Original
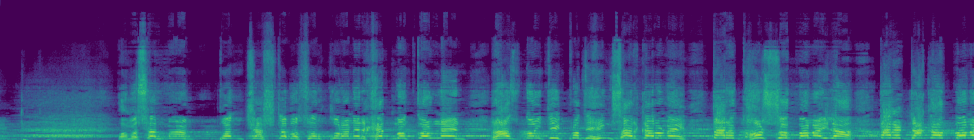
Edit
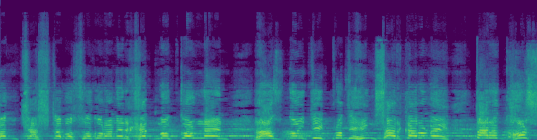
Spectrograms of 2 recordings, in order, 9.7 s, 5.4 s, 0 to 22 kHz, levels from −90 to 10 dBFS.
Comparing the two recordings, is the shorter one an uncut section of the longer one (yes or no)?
no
